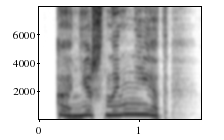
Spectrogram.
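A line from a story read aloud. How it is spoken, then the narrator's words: Exclaimed. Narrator (Russian): воскликнула Мияко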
